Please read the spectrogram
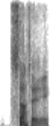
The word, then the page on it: suttee: British English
